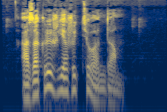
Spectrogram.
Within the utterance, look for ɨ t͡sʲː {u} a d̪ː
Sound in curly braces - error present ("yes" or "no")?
yes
